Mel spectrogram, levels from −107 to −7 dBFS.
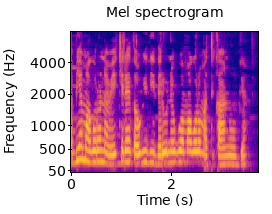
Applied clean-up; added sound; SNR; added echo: classical method WPE with log-MMSE.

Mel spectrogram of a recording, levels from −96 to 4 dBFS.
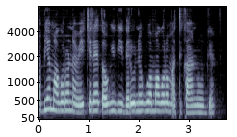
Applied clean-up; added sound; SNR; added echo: neural mask model DeepFilterNet 3.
